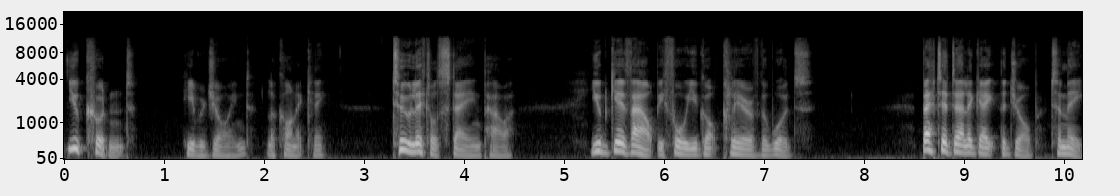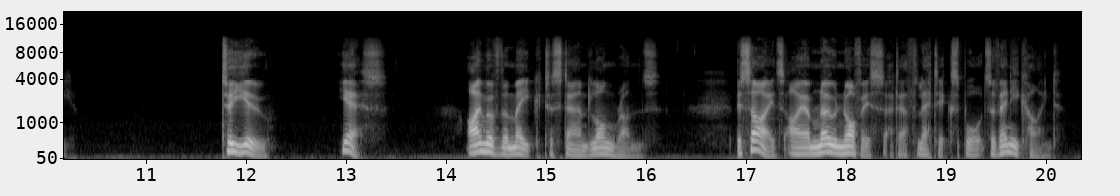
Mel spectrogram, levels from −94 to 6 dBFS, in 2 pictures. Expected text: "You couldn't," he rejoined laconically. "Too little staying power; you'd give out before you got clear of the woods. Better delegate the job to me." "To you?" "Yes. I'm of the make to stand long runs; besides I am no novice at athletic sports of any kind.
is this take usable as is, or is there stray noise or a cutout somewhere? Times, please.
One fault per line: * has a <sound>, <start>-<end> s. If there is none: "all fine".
all fine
